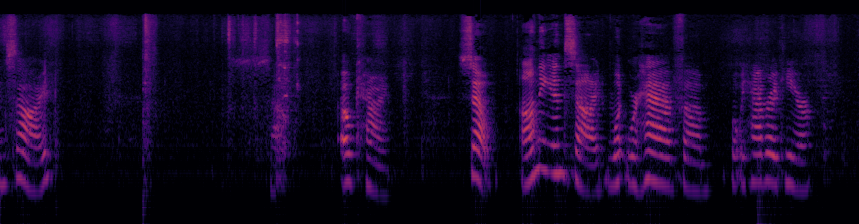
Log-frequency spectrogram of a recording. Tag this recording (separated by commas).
Speech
